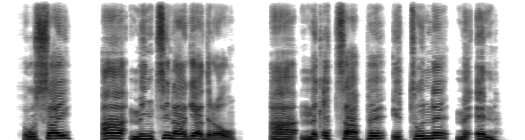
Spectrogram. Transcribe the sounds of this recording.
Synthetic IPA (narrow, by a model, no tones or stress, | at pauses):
t͡sʼo̞ːsːɐj | ʔaːmɪnt͡sːɪnaːɡɪjaːd̪ɪɾɐw | ʔaːmɛkʼɛt͡sːaːpːɛɪt̪ːuːnːɛmɛʔɛnːɐ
